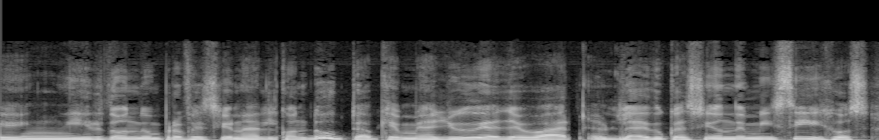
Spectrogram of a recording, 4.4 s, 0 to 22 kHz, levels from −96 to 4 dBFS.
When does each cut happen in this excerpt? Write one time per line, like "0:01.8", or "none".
0:01.4
0:01.9
0:02.8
